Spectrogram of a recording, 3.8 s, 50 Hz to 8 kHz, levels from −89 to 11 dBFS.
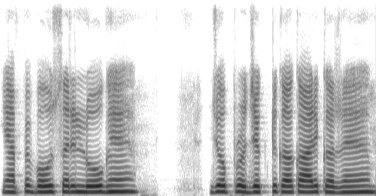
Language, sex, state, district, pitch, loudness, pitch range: Hindi, female, Uttar Pradesh, Lalitpur, 235 Hz, -13 LUFS, 230-240 Hz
